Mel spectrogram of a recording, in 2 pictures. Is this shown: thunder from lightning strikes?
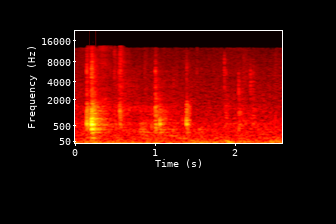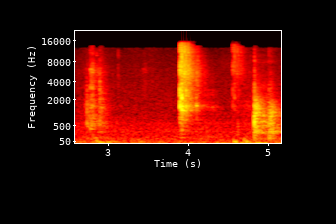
no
